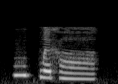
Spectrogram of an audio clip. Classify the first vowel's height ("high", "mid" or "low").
high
